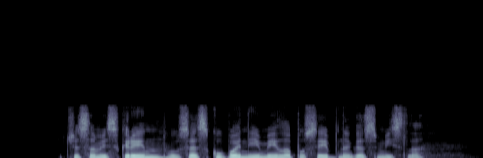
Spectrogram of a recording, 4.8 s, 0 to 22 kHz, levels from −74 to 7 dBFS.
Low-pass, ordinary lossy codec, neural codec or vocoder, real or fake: 7.2 kHz; Opus, 64 kbps; codec, 16 kHz, 4 kbps, X-Codec, HuBERT features, trained on LibriSpeech; fake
